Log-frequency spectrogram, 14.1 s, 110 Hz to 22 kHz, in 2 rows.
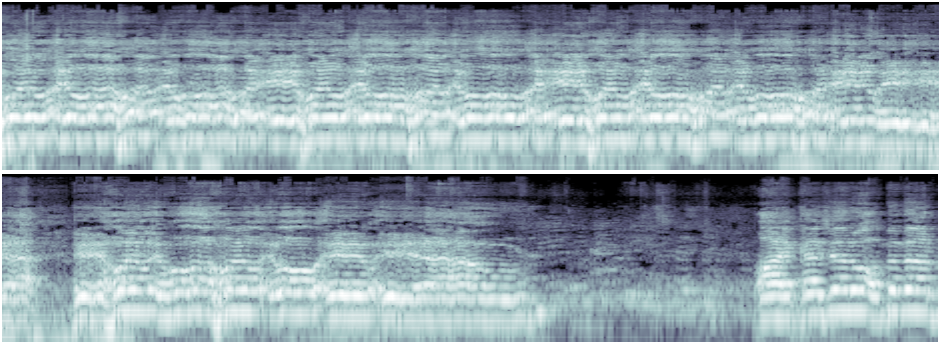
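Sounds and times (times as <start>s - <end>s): man singing ornamented vocal line: 0.0s - 11.2s.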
